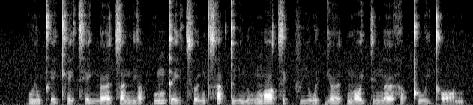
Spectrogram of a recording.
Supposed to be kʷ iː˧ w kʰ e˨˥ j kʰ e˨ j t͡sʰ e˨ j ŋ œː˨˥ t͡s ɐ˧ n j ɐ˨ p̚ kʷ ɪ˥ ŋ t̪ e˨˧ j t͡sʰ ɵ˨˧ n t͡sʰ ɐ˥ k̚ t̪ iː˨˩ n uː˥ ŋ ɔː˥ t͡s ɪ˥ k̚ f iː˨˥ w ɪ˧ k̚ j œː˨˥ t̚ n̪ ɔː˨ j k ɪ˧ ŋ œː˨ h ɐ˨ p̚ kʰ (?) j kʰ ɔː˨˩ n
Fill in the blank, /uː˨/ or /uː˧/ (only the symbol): uː˧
